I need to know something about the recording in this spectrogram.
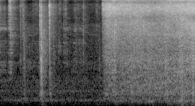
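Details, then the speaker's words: Repaired eBay HO slot car with replaced broken magnet in motor: handling clicks, then steady high whirr rising slightly and staying even with no rattle; runs pretty good and smooth. "It wasn't too bad, but it came out okay. It runs pretty good."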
